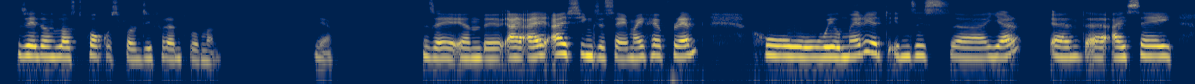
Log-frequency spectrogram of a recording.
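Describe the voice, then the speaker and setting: In a dry, close sound with no echo, a woman with a Russian accent speaks at a fairly slow pace and a fairly high pitch, her intonation fairly even and her pauses long and frequent. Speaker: entrepreneur. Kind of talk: interview conversation. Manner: halting.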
